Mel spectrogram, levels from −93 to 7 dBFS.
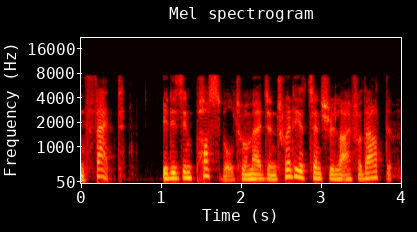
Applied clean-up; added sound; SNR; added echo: none; none; none; none.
